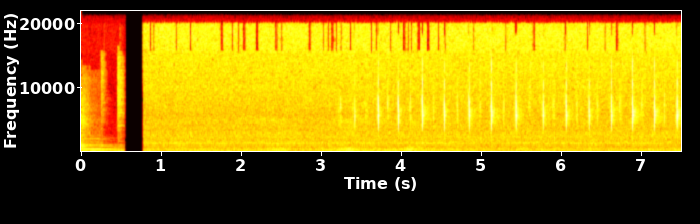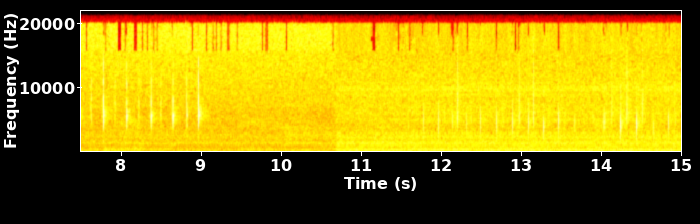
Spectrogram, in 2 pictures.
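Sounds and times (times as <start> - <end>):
key switch clicks: 11.6 - 15.0.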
